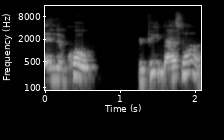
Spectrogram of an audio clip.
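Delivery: self-assured, charismatic speechmaking style. Retelling a speech read off a prompter, imitating a confident speech delivery. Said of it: "he said it with charisma like that".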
